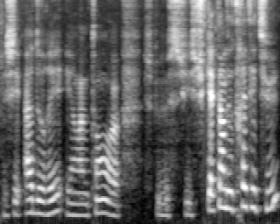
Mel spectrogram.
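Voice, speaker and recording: The voice has a dark, mellow tone with lively intonation. The recording is very clean, with a silent background. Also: woman. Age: 30s. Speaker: nail technician. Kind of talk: interview testimony. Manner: hesitant, many fillers.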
